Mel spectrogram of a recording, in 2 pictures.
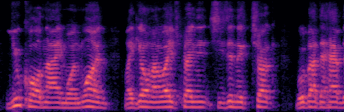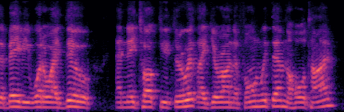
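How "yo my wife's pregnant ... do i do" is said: usual speaking voice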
